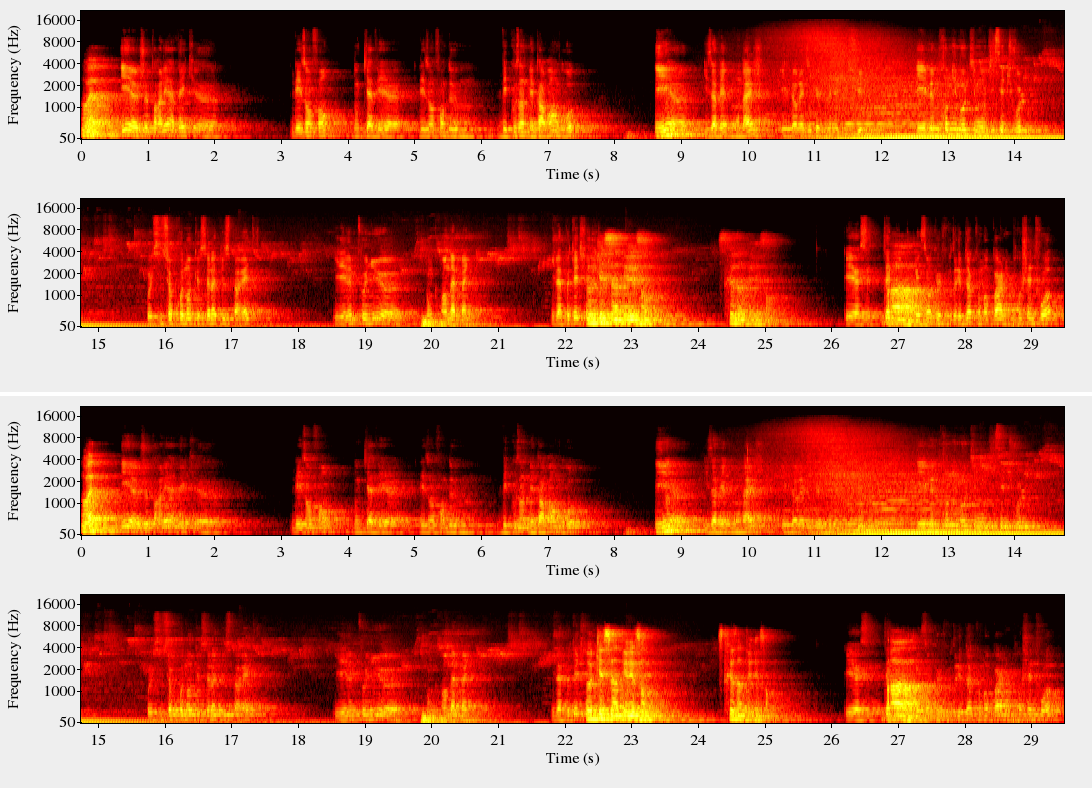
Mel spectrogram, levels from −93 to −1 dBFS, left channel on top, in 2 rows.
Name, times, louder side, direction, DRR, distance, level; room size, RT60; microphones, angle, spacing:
voice 1, 0.6-2.1 3.2-3.7 4.1-4.8 5.1-5.9 6.2-7.4 8.6-10.2 10.5-11.8 12.5-14.2 15.7-17.3 18.5-19.5 19.9-20.7 21.8-22.5 26.2-29.3, left 3 dB, 80° left, 8 dB, 0.6 m, -30 dB
sound 1, 10.2-18.0 20.1-20.2 20.7-21.2 21.8-21.9 22.5-22.8, left 1 dB, 55° left, 1.4 m, -30 dB
voice 2, 22.3-23.3 24.4-25.1 26.9-27.3, right 1 dB, 75° right, 2 dB, 0.9 m, -21 dB
6.3 x 4.9 x 4.9 m, 1.4 s
head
